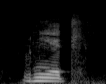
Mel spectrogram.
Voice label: "bniety", person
